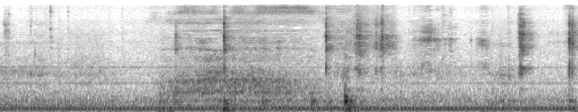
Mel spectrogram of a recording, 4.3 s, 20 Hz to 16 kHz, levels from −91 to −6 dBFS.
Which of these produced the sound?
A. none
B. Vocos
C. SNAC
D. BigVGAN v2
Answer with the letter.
D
